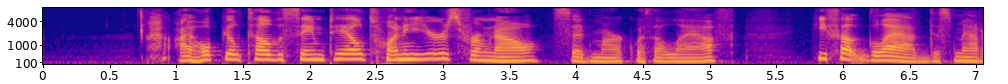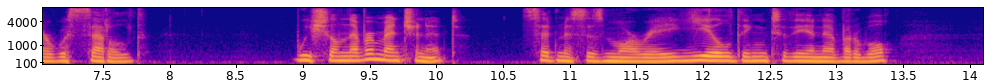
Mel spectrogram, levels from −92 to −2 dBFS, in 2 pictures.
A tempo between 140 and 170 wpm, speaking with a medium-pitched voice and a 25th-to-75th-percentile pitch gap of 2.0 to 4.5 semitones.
Yes: average, 150 wpm; medium, 170 Hz; average, 4.0 semitones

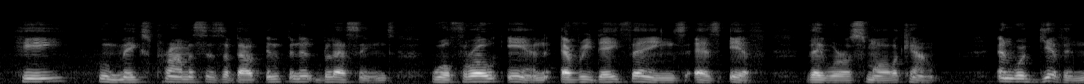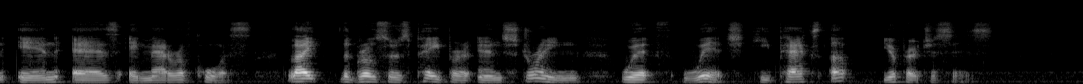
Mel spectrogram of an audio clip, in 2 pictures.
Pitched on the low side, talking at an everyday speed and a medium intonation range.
No: low, 110 Hz; slow, 115 wpm; average, 4.2 semitones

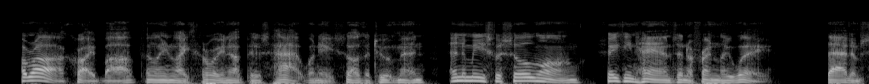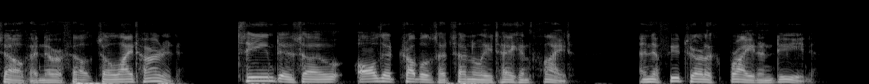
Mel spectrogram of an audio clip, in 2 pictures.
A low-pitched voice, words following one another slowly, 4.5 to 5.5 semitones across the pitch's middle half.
No: low, 105 Hz; average, 175 wpm; average, 4.9 semitones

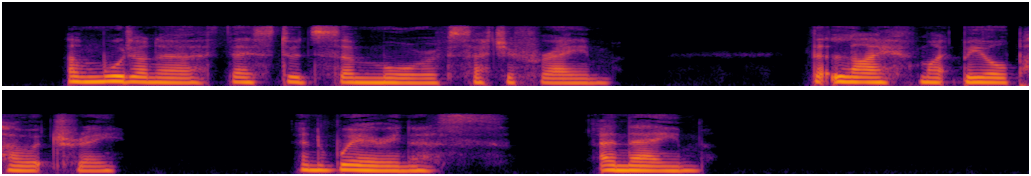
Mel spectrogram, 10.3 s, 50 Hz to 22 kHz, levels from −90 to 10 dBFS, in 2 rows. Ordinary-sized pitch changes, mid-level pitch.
No: narrow, 1.9 semitones; medium, 180 Hz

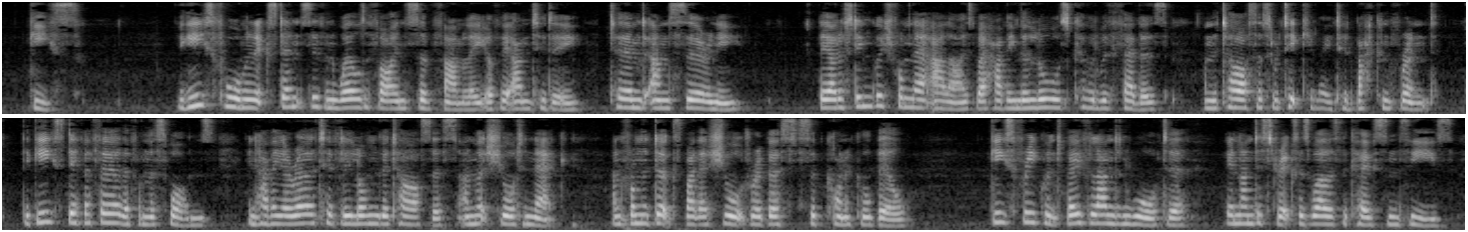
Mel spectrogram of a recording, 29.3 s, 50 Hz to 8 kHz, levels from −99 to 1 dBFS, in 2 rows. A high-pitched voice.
Yes: high, 210 Hz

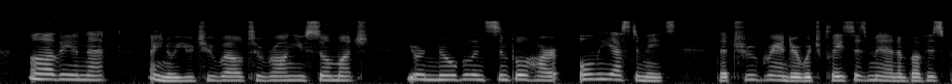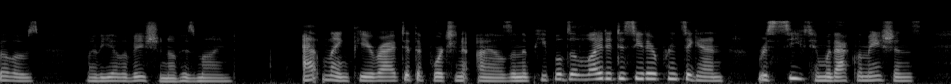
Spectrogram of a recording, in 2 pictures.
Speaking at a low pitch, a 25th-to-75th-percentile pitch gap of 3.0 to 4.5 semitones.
No: medium, 185 Hz; average, 4.2 semitones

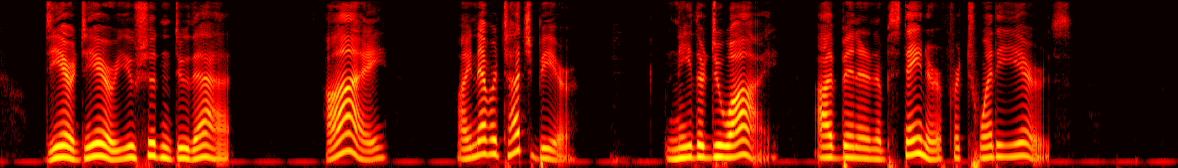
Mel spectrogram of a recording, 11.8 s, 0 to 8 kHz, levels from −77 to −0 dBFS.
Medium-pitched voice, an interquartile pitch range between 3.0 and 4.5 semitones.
No: high, 195 Hz; average, 3.6 semitones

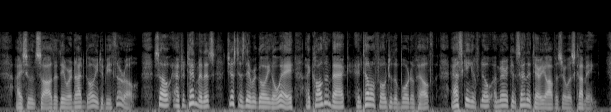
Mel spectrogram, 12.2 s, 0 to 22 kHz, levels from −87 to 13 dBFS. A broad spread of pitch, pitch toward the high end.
No: wide, 5.9 semitones; low, 130 Hz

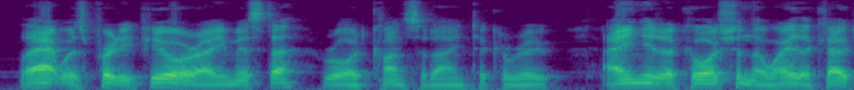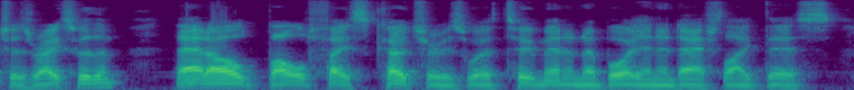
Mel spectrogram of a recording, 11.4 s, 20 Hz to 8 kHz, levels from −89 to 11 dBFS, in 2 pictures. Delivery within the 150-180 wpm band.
No: average, 200 wpm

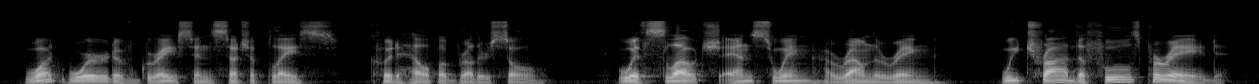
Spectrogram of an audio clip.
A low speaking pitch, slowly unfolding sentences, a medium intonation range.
Yes: very low, 75 Hz; slow, 120 wpm; average, 4.3 semitones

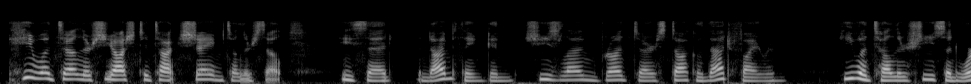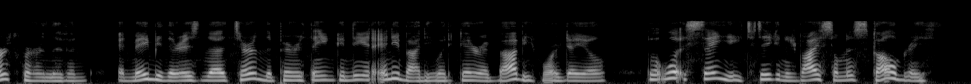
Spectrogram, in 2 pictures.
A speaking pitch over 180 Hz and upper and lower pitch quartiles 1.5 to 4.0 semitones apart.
No: high, 190 Hz; average, 4.7 semitones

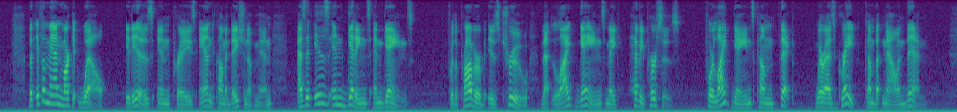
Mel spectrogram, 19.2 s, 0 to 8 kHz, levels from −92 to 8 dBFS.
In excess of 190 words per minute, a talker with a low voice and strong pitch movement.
No: average, 140 wpm; low, 130 Hz; wide, 7.8 semitones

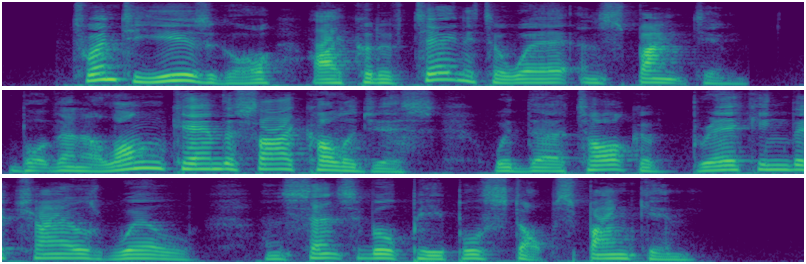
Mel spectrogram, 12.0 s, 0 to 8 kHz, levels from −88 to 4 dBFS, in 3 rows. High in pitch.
No: low, 135 Hz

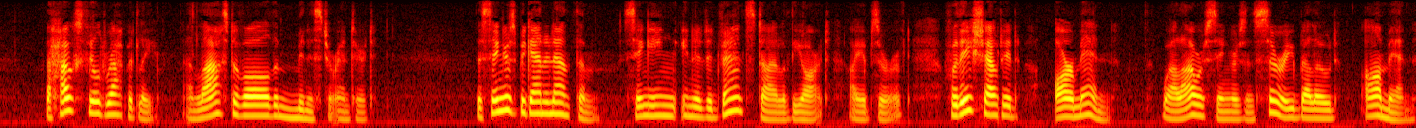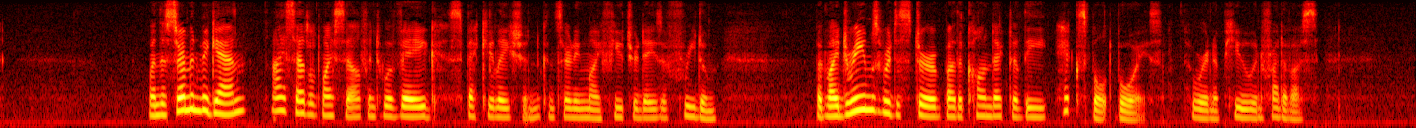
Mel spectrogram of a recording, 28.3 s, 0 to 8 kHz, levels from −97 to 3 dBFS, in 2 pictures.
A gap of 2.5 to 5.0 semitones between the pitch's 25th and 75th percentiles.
No: wide, 5.5 semitones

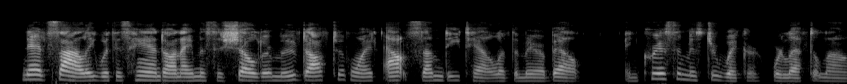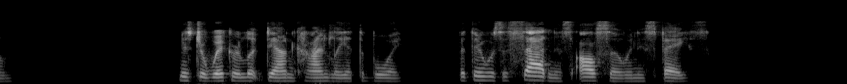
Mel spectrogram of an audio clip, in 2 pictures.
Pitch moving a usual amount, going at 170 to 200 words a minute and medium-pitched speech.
No: average, 3.2 semitones; average, 150 wpm; medium, 175 Hz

